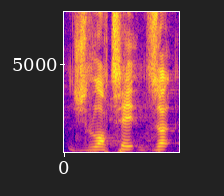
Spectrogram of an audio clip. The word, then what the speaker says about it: Xochitl: Yeah, but to be fair, you try saying Xochitl is how you pronounce her name. Xochitl. Imagine saying that without fucking taking a breath. Is a sh sound.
